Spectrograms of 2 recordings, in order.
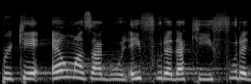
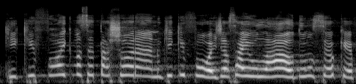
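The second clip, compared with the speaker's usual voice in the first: friend on the phone; 6 semitones higher, 4 dB louder than usual. Retold or imitated. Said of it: "a primeira pessoa que eu liguei, Má".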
